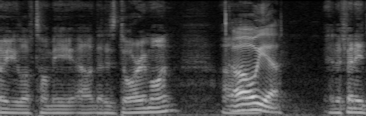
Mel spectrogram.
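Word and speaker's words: ドラえもん: that I know you love Tommy that is doron oh yeah and if any Japanese people are listening yes I I'm aware that it's pronounced doraon just is extremely hard to annunciate it like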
